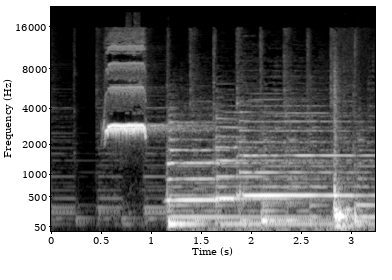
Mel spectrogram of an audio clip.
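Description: A whistle blows in a visual novel video game, a sharp tonal blast that stops after about half a second, followed by bright sustained game music with a steady beat.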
